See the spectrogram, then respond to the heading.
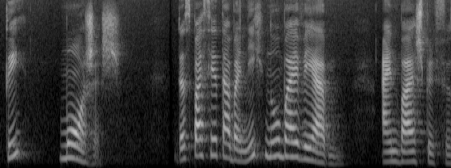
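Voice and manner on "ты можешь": "ты можешь" with a long clear O in "мо"; stress on the stem. Shown as a demonstration. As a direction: hit MO in "можешь", weaken the ending. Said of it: "mal auf dem Wortstamm".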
